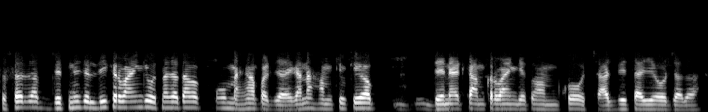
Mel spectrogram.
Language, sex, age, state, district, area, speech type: Hindi, male, 30-45, Uttar Pradesh, Bhadohi, rural, conversation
